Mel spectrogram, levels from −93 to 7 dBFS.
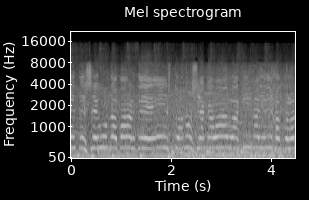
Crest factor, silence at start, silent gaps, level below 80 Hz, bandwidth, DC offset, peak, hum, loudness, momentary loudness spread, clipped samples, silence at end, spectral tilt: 10 dB; 0 s; none; -32 dBFS; 15.5 kHz; under 0.1%; -10 dBFS; none; -21 LUFS; 2 LU; under 0.1%; 0 s; -5 dB/octave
